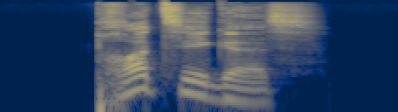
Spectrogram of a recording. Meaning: strong/mixed nominative/accusative neuter singular of protzig
- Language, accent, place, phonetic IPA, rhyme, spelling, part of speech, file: German, Germany, Berlin, [ˈpʁɔt͡sɪɡəs], -ɔt͡sɪɡəs, protziges, adjective, De-protziges.ogg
